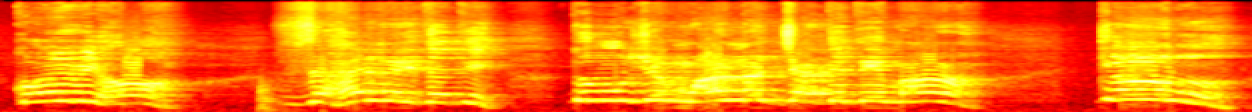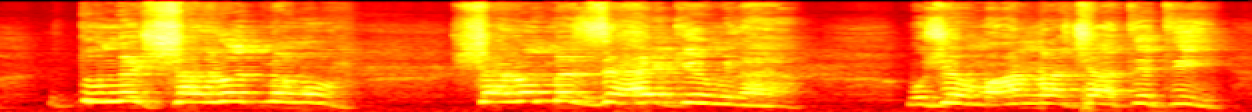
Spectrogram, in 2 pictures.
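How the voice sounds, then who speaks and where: A man's voice: extremely high pitch, roomy sound, full character voice. A man playing a heartbroken young son who has been poisoned by his mother, pleading with her in a solo stage monologue.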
